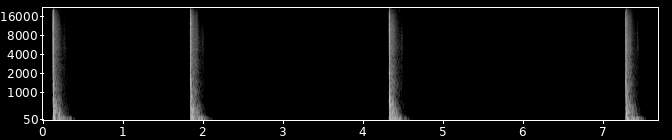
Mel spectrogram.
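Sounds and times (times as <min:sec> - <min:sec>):
football hitting football: 0:00.1 - 0:00.4, 0:07.3 - 0:07.5.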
